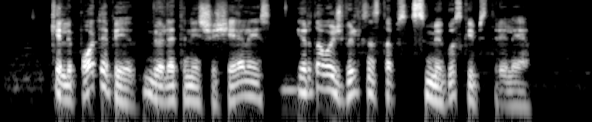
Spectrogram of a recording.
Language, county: Lithuanian, Vilnius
